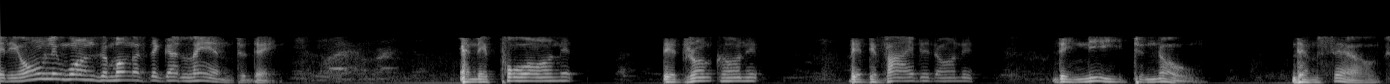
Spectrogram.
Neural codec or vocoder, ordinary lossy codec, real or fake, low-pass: codec, 24 kHz, 6 kbps, HILCodec; MP3, 24 kbps; fake; 3.6 kHz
